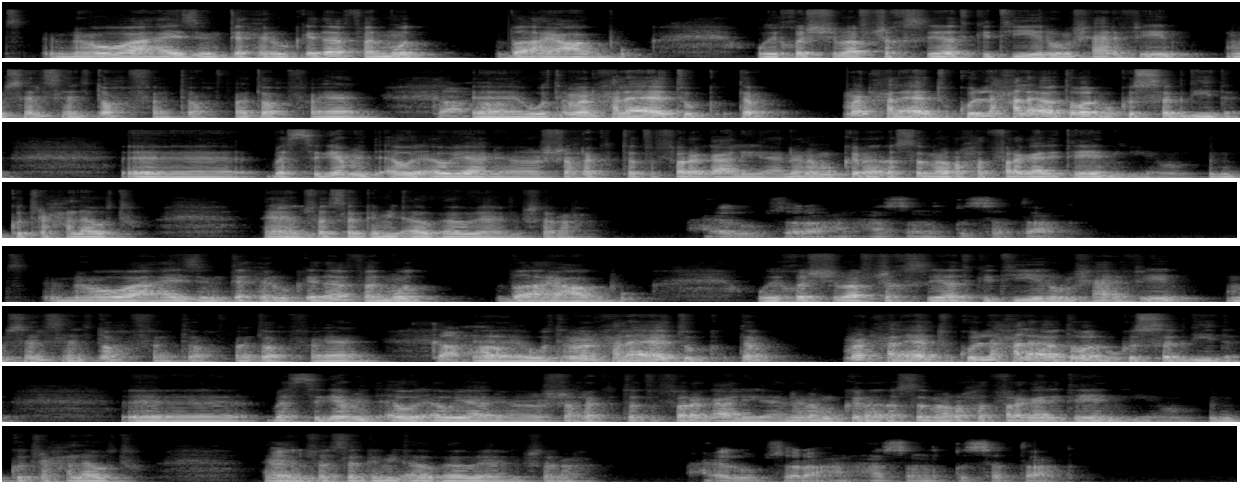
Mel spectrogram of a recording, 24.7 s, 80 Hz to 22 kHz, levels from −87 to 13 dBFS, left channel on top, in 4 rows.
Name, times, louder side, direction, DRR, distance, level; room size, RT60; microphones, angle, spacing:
voice 1, 0.2-2.1 2.5-3.1 3.4-10.0 10.4-12.4 13.0-19.1 19.9-21.5, left 2 dB, 45° left, 0.5 m, -20 dB
voice 2, 8.3-8.9 19.9-20.2 22.0-23.9, right 3 dB, 50° right, 0.4 m, -29 dB
2.6 x 2.2 x 3.4 m
head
